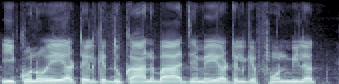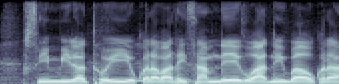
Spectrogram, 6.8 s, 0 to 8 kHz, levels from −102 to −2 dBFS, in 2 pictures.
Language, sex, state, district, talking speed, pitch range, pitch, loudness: Bhojpuri, male, Bihar, Muzaffarpur, 205 wpm, 135-140 Hz, 135 Hz, -16 LUFS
